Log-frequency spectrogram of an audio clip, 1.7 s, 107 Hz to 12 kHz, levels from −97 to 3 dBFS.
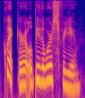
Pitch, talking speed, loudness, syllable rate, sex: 215 Hz, 315 wpm, -17 LUFS, 6.5 syllables/s, female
